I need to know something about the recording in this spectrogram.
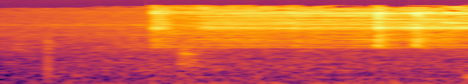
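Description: Manscaped Weed Whacker cordless nose hair trimmer coming on suddenly under a second in and running with a steady high-pitched buzz.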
